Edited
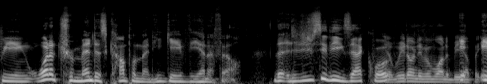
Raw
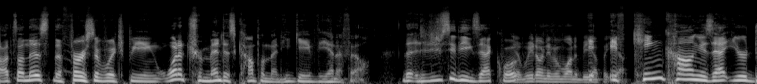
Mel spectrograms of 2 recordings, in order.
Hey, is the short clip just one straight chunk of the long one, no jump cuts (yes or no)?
yes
